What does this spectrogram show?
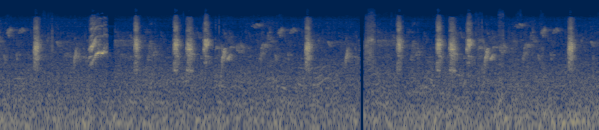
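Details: Chestnut-tailed starling, an exotic species in Taiwan, calling with clipped high chirps and buzzy squeaks, often in quick pairs or triplets, spread irregularly over nine seconds against a soft background hiss.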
